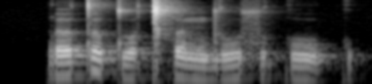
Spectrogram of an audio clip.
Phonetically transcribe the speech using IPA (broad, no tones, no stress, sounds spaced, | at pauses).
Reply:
ɾ ə t ə tʷ ʌ ǀʰ ə n d u sʷ ʌ k u k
